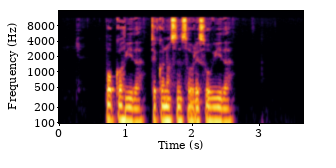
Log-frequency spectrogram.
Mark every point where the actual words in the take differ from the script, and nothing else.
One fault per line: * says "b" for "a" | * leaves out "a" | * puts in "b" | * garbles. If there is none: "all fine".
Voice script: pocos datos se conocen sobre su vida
* says "vida" for "datos"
